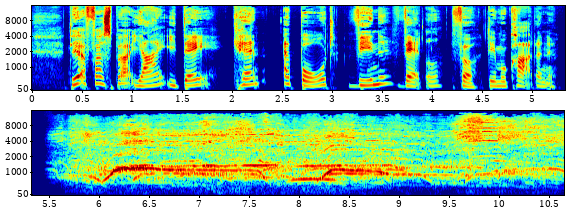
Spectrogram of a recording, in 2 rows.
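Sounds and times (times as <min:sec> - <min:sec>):
speech: 0:00.4 - 0:05.8
high rising whoops and shouts of protesters: 0:05.5 - 0:10.6
large crowd of protesters cheering: 0:05.5 - 0:10.6.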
